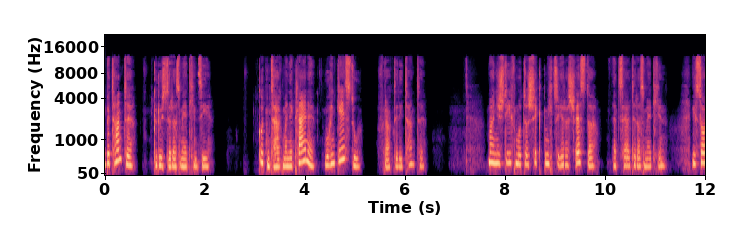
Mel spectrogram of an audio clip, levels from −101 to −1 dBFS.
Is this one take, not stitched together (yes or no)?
yes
